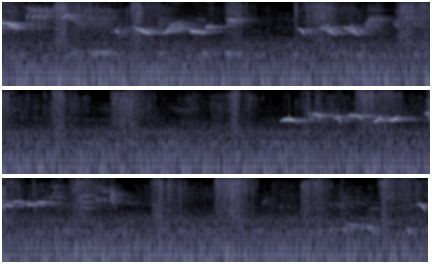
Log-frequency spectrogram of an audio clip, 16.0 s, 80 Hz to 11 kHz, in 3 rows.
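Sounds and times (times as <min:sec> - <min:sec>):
forest ambience hiss: 0:00.0 - 0:02.6
songbird warbling: 0:00.0 - 0:02.6
rustling leaves: 0:00.0 - 0:16.0.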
